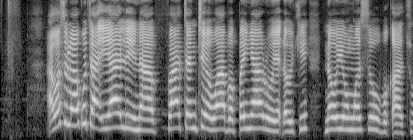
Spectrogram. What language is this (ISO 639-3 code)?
hau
